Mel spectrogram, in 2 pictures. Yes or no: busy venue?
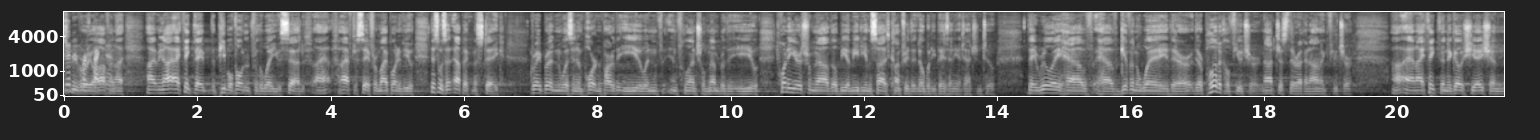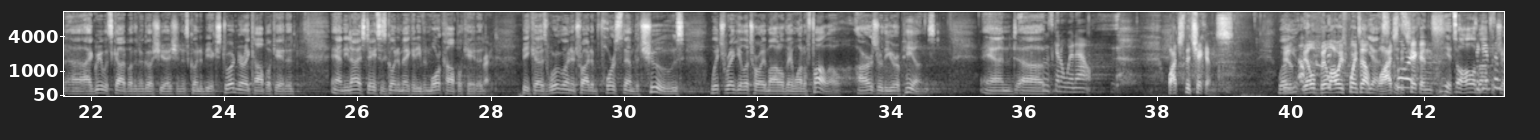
yes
